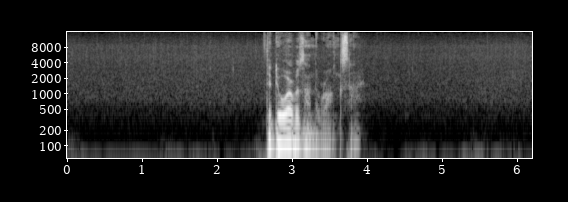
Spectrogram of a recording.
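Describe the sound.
Steady, soft rain hisses evenly throughout, a constant wash of fine patter with no breaks. A man speaks one brief sentence over it partway through, then the rain carries on alone.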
